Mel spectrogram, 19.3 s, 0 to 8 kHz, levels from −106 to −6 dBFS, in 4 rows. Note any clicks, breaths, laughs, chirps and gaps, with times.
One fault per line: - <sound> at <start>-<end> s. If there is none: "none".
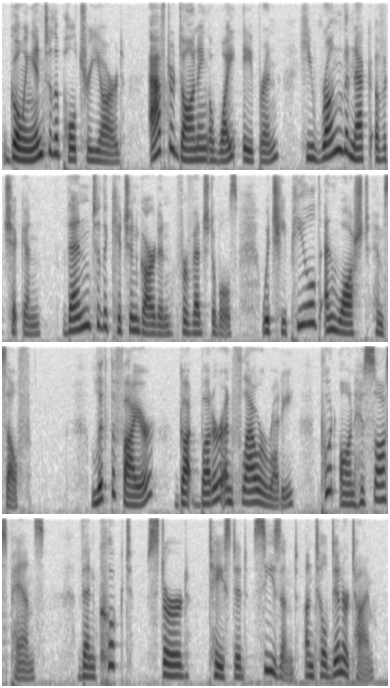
none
